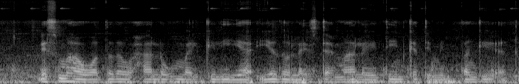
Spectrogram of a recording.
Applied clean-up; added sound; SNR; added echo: none; none; none; none.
